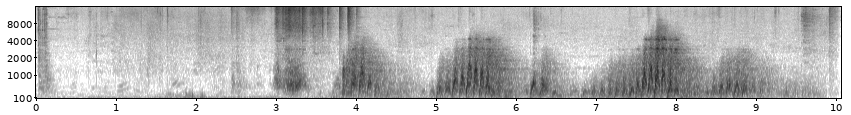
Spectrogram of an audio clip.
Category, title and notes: Sound effects > Objects / House appliances
Junkyard Foley and FX Percs (Metal, Clanks, Scrapes, Bangs, Scrap, and Machines) 168
tube, dumpster, Bang, SFX, Metal, Robotic, Foley, rubbish, dumping, Machine, waste, rattle, garbage, Junkyard, Smash, trash, Junk, Ambience, Environment, FX, Dump, Clank, Robot, scrape, Clang, Bash, Perc, Metallic, Atmosphere, Percussion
